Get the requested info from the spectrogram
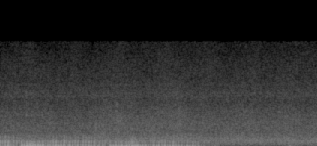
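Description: Domestic cat purring softly, a low faint purr that fades out about three seconds in.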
